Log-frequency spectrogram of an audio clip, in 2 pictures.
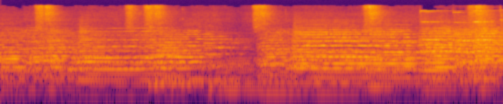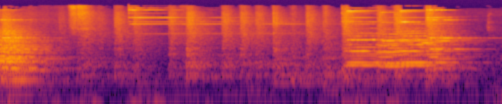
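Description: Concert band playing sustained brass and woodwind chords, loud for about five seconds, then a quieter stretch with sparse high notes, then a short loud swell near the end.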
